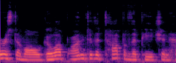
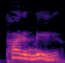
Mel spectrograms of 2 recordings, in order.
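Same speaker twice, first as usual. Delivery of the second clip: usual speaking voice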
